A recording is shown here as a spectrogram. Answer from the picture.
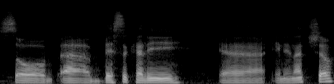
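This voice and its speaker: A dark, mellow tone with fairly even intonation over a quiet background. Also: man. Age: 30s. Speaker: entrepreneur. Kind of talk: interview. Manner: halting, many fillers.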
